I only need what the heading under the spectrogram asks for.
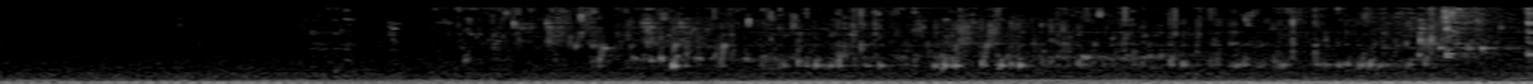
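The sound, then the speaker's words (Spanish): Vodka is poured from a bottle into two glasses, making a continuous trickling, splashing pour with small bright drips. No voices are heard over the liquid. “llena ambos vasos”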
